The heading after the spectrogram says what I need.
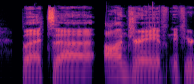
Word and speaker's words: Andrej: yeah, silent J there for sure. But Andrej, if you're not familiar with who he is a computer scientist.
